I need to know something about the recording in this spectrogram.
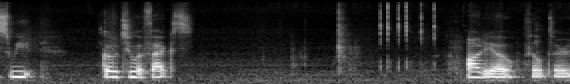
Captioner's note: mouse clicks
